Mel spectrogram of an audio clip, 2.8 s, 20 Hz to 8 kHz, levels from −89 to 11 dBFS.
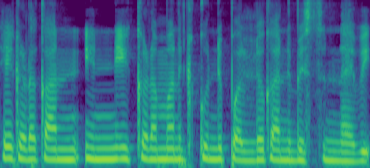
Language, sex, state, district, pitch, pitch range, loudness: Telugu, female, Andhra Pradesh, Krishna, 190 Hz, 180-195 Hz, -12 LUFS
